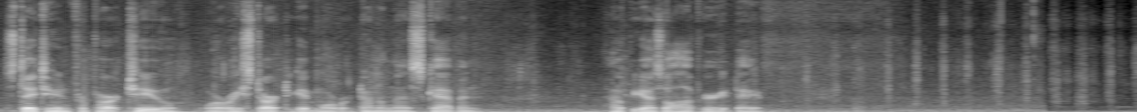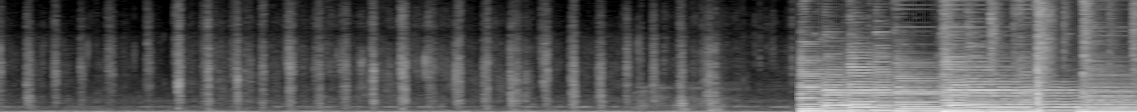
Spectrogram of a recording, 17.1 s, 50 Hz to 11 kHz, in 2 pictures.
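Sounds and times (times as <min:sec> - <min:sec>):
acoustic guitar music: 0:14.5 - 0:17.0.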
